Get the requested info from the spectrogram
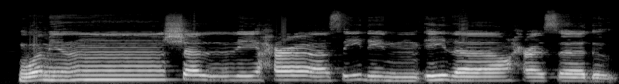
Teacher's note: بڑا ہا حلق میں سے نکالتا ہے اور چھوٹا ہا کو ہم نارملی بول دیتے ہیں. اور دال میں قلقلہ ہوگا. · دال میں دو زیر کی تنوین ہے، اس کے بعد حروف حلقی کے 6 حرف میں سے حمزہ آیا ہے تو اظہار کا قاعدہ ہوگا یعنی ظاہر کر کے جلدی پڑھیں گے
